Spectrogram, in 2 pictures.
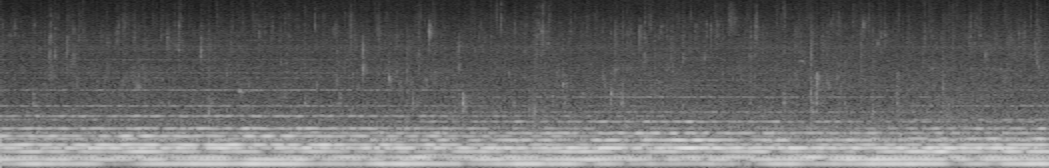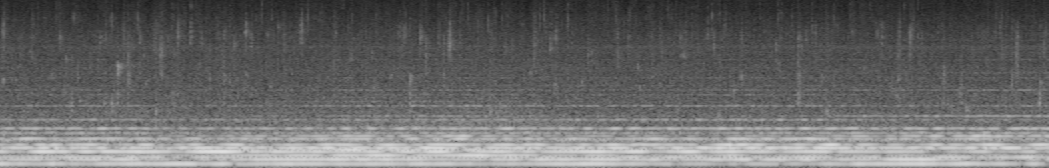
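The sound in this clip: Rain falls steadily in a soft, continuous patter of drops on a surface, even in level throughout, with a low sustained hum running beneath it.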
